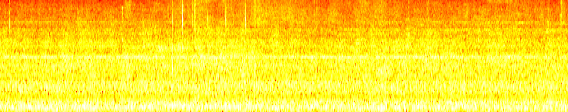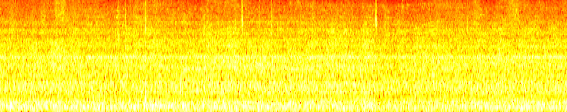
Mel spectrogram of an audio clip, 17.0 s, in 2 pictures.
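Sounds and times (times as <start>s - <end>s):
freight train rolling past: 0.0s - 17.0s.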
